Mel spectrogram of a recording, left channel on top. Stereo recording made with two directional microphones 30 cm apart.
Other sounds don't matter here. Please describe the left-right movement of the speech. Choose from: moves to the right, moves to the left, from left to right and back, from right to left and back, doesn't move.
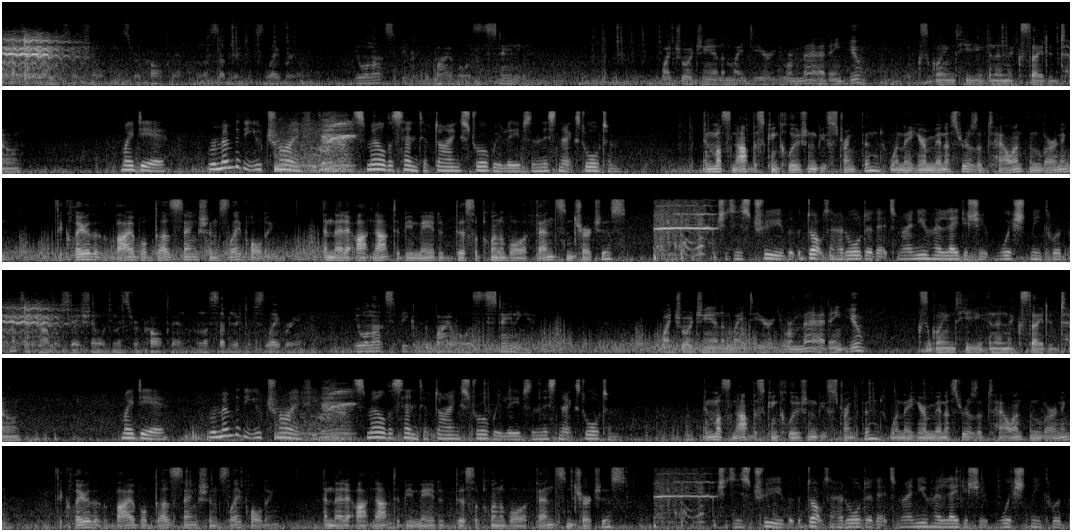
moves to the left.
